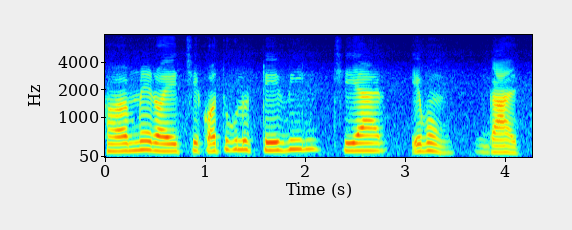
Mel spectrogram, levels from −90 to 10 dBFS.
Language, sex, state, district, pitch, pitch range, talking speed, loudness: Bengali, male, West Bengal, Cooch Behar, 185 Hz, 170-200 Hz, 100 wpm, -16 LUFS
